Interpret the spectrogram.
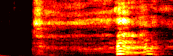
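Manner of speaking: high incredulous burst of laughter; a squeal of a laugh. Real, not acted. Vlogger bursting out laughing at Braden's snitching, high laugh.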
